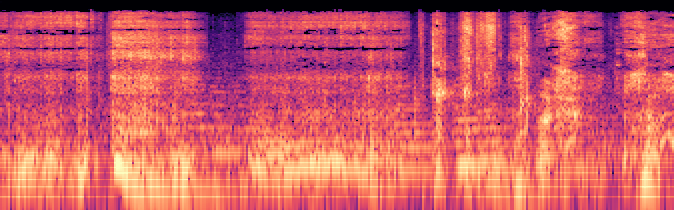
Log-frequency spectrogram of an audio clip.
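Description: Loud, rough snoring rumbles on without pause, a deep rattling drone broken by snorting catches and wheezy, growl-like breaths in an uneven rhythm.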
